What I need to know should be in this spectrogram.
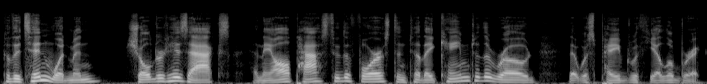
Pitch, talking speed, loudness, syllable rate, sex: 115 Hz, 220 wpm, -22 LUFS, 5.6 syllables/s, male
